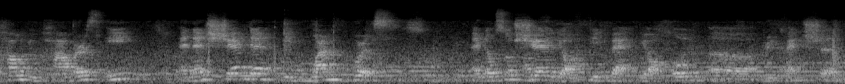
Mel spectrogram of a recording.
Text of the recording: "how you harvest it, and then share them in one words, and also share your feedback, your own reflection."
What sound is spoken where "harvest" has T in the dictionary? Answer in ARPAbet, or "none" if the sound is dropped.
none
